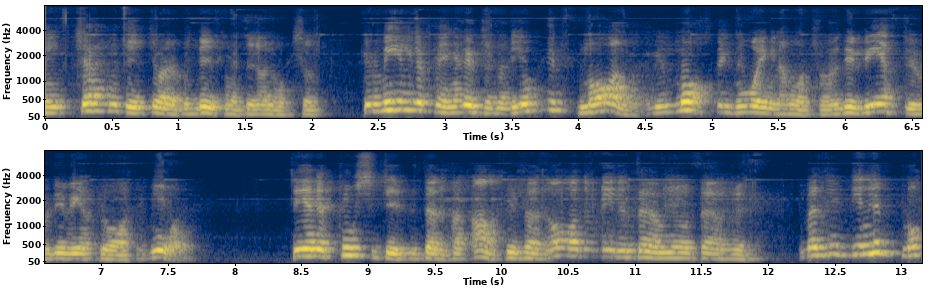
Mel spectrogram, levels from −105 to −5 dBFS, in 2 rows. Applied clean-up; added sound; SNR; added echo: neural mask model DeepFilterNet 3.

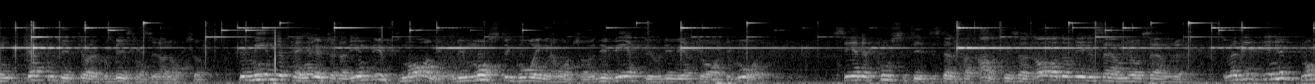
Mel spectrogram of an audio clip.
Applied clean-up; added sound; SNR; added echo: none; Wind chime; 2 dB; reverberation time 1.0 s.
